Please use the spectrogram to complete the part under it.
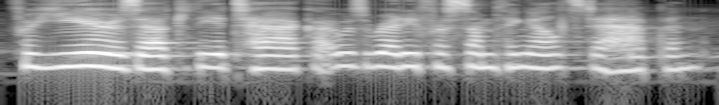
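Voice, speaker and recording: The woman voices the gentle spider queen with a high-leaning, flat delivery at a brisk pace and only light acting, her mood earnest and reassuring. It's a soft, hushed ASMR roleplay, tender, wistful, and motherly, often slipping into a whisper.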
